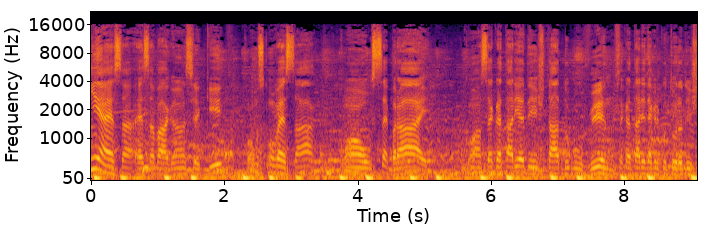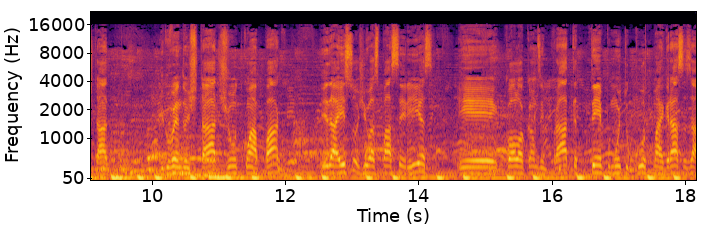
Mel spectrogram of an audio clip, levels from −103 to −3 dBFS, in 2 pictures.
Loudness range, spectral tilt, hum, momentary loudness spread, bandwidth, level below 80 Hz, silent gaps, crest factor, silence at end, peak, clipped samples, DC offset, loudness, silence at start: 2 LU; -4 dB/octave; none; 7 LU; 16.5 kHz; -22 dBFS; none; 16 dB; 0 s; -2 dBFS; under 0.1%; under 0.1%; -19 LUFS; 0 s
